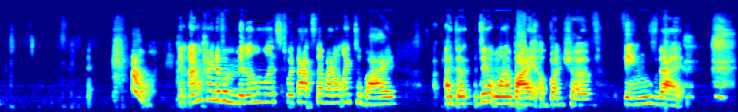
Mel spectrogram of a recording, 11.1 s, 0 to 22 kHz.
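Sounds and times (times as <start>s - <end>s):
person's sharp breathy burst: 10.3s - 11.0s.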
